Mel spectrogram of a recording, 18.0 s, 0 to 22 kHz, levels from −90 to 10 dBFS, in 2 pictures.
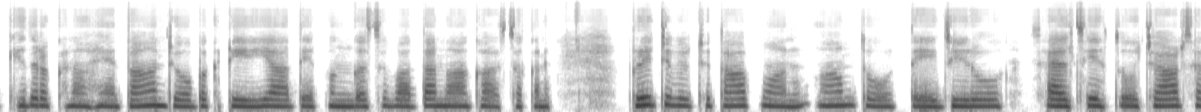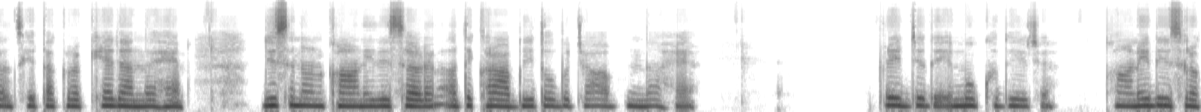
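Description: Throughout the speech the sound is rough, grainy and noisy on sustained tones, yet keeps full bandwidth up to about 20.2 kHz with less swirling than MP3 would give. This is Opus compression, likely its music mode near 16 kbps, filling starved bands with noise or folded lower bands.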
